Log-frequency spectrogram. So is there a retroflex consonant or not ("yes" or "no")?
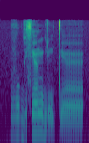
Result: no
